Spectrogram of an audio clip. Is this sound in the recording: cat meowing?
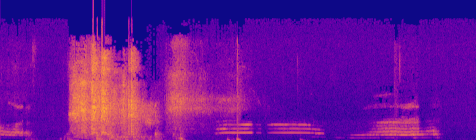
yes

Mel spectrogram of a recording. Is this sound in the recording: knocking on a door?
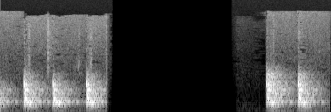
yes

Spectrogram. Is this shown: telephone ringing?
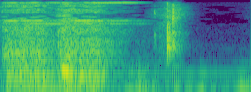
yes

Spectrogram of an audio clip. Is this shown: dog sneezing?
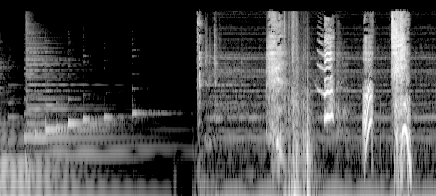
yes

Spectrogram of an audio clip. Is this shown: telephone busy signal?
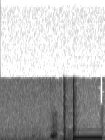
yes

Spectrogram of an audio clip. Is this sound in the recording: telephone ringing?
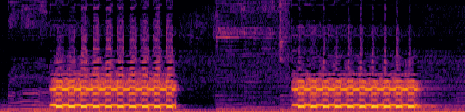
yes

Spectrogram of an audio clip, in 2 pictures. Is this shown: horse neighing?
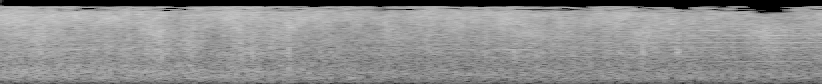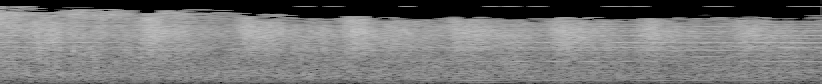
no

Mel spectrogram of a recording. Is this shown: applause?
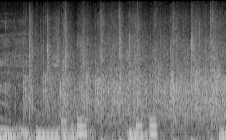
yes

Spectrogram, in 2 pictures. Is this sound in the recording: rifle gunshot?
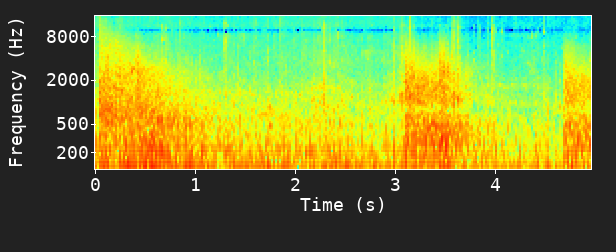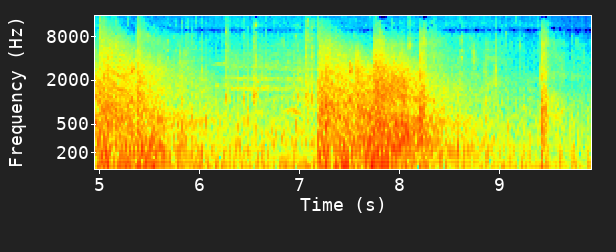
yes

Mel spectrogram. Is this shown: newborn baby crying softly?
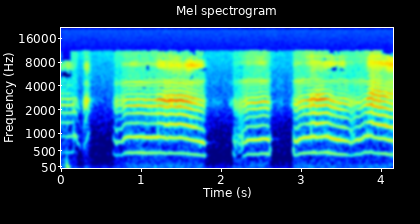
yes

